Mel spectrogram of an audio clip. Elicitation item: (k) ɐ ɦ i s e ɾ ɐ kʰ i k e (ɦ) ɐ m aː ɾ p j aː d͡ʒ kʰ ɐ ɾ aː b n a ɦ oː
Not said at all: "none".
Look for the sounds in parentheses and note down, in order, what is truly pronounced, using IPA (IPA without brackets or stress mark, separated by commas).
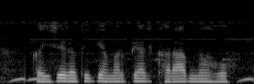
k, ɦ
